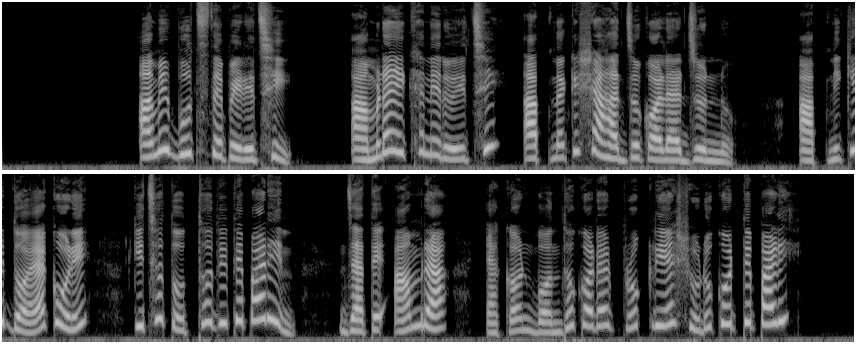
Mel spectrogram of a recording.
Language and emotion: Bengali, happy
